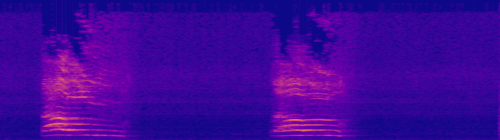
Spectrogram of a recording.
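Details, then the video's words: Two long, loud meows from a domestic cat, harmonic and slightly falling at the close, about two and a half seconds apart, with quiet between them. "Cats Meowing Loudly"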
